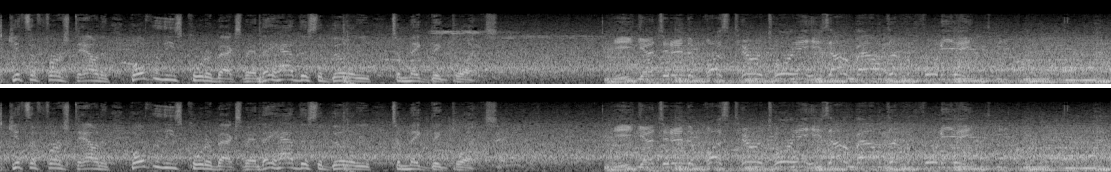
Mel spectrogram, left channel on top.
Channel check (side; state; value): both; normal; correlation 0.68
